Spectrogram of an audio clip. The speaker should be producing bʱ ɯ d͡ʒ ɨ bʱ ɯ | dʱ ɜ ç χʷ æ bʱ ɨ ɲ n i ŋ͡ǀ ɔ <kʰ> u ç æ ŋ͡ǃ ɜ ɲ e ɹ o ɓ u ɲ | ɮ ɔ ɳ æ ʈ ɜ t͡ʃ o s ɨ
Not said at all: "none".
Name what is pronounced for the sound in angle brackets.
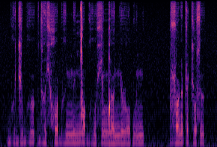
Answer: ɡʱ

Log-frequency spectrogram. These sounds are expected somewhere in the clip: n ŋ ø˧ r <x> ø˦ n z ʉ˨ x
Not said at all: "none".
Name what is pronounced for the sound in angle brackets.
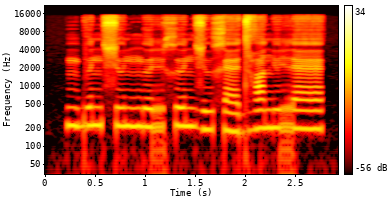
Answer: x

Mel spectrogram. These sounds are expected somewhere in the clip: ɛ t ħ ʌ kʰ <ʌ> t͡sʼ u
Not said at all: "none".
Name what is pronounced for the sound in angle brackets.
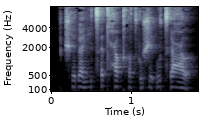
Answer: ʌ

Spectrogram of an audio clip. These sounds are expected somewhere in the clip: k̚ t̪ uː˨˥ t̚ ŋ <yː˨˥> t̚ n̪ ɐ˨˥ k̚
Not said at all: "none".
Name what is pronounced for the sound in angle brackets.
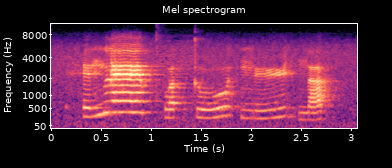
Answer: yː˨˥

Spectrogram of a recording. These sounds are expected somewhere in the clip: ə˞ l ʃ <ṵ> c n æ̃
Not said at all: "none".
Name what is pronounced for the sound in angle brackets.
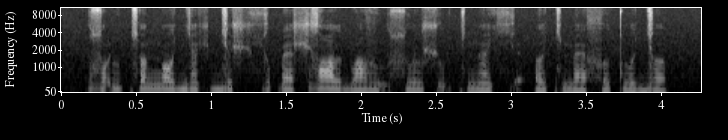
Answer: ṵ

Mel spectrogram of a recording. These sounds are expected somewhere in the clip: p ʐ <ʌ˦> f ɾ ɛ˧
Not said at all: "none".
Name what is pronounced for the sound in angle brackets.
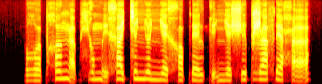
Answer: a˦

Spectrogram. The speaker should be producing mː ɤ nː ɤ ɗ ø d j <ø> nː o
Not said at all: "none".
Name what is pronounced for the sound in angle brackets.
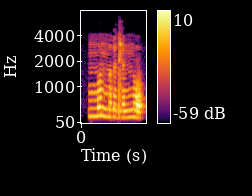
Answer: ø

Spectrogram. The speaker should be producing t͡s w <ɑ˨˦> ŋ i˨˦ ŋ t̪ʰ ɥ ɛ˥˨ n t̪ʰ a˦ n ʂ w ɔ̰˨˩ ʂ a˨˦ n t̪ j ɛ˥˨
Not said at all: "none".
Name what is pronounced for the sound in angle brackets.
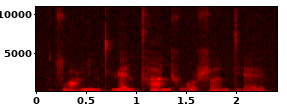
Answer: ɑ˨˦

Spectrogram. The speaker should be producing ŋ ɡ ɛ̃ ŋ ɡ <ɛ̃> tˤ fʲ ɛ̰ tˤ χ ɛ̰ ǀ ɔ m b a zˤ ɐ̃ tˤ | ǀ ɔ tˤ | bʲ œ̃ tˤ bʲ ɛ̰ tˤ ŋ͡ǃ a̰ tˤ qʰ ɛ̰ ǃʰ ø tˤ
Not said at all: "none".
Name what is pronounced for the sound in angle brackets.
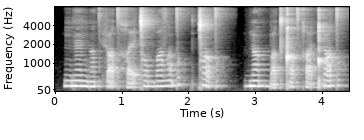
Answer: ə̃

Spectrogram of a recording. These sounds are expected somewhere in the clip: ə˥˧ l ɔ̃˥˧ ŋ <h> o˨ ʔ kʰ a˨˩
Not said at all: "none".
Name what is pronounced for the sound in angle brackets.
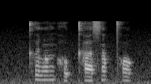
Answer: h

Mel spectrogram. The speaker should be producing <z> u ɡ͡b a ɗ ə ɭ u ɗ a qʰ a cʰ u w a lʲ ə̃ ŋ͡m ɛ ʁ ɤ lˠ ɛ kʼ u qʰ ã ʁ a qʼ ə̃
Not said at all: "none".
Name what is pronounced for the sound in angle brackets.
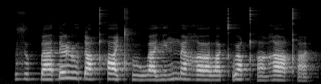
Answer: z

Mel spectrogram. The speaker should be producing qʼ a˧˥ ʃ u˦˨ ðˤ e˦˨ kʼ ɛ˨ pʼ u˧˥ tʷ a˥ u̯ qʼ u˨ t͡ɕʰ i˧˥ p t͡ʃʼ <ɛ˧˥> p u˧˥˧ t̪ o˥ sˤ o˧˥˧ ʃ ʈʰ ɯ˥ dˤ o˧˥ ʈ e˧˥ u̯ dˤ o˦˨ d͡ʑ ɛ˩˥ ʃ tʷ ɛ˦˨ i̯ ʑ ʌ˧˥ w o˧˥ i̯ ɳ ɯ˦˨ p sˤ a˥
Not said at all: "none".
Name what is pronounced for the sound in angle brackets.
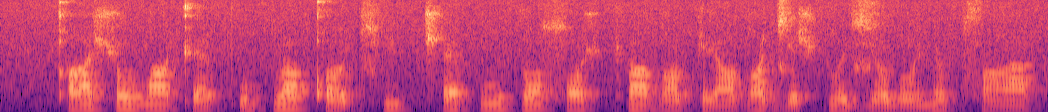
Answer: ɛ˧˥˧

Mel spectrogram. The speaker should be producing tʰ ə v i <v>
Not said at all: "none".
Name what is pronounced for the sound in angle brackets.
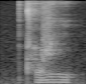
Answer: none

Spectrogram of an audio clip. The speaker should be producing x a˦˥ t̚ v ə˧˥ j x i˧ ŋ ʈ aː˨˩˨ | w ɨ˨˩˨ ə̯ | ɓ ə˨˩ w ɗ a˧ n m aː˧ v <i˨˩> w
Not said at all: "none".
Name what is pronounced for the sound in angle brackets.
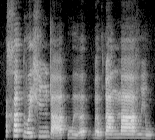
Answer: i˨˩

